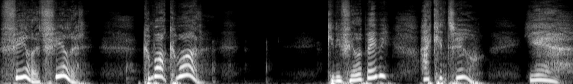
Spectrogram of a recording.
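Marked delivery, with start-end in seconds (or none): 0.0-4.7 put-on desperate whispered celebrity voice. During a back-and-forth bit, the speaker does a mock-desperate Mark Wahlberg whisper. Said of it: "a desperation and a whisper with Mark Wahlberg".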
